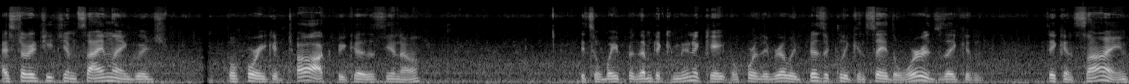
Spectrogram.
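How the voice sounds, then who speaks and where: Pausing long and often, a man with an American accent and ordinary pitch variation speaks over noticeable background noise. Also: medium pitch for a man, moderate pace. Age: 60s. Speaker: live streamer. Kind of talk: casual chat. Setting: live stream. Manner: halting.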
